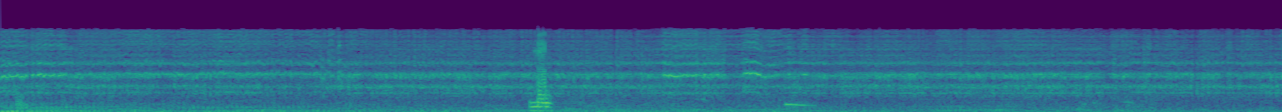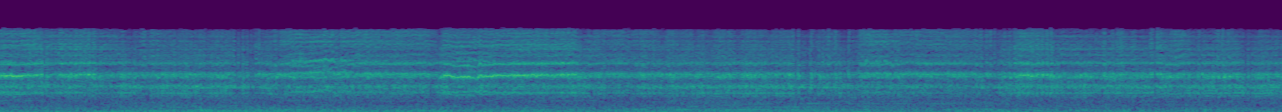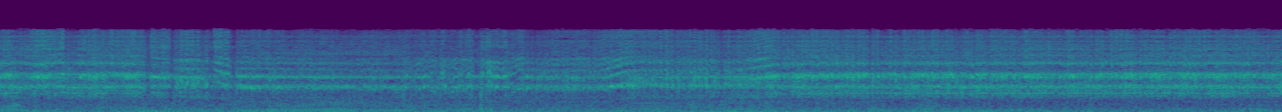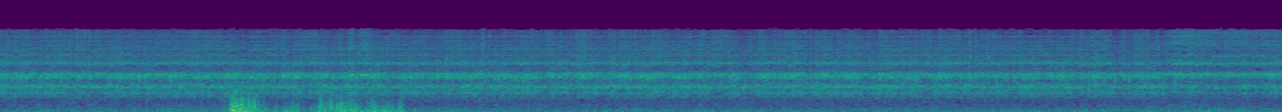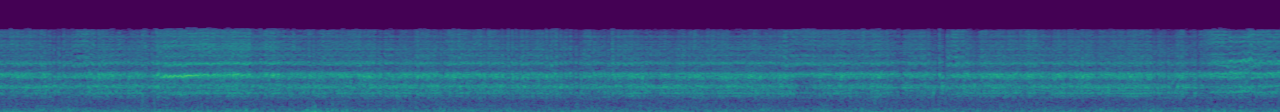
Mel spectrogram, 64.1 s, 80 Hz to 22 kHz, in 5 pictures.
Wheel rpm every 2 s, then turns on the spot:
200, 200, 200, 200, 200, 200, 200, 200, 200, 200, 200, 200, 200, 190, 130, 120, 160, 200, 200, 200, 200, 200, 200, 200, 200, 200, 200, 200, 200, 200, 200, 200.
none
